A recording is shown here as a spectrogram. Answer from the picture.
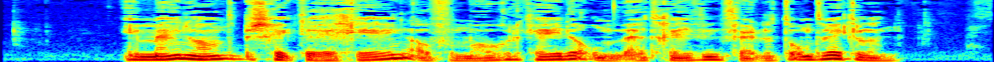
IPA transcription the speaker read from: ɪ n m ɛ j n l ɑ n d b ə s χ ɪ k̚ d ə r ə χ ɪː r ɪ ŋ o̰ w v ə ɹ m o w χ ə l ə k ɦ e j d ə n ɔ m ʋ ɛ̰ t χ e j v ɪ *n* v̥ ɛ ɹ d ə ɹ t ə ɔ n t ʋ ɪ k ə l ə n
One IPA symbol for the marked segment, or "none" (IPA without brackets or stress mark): ŋ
